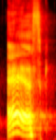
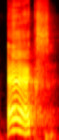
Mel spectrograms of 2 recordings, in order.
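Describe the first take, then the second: First: The s sound comes before the k sound. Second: The k sound comes before the s sound. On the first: "ask and ax are both correct ways of saying that word" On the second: "A K S"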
